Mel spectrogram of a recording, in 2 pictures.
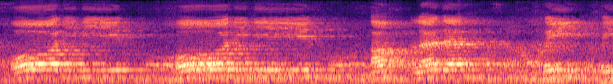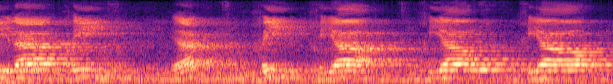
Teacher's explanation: Kha dibaca tebal, terangkatnya pangkal lidah. Khalidin, khalidin, akhlada, khila, ya, khiyar, khiyar, tebal dia, tak boleh ha, ya, tipis.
